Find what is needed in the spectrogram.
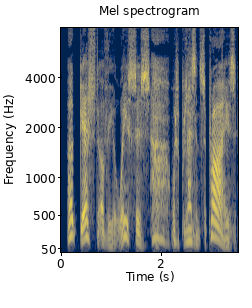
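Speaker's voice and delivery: suddenly all flattery; fawning server. Acted.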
